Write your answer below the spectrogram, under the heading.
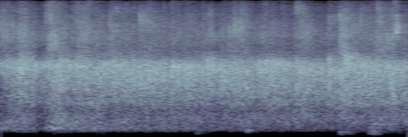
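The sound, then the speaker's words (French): An audience at a religious New Year gathering applauds a president as he walks to his seat. The clapping is dense and steady and holds at an even level throughout. “Acclamons toujours le président pendant qu'il se dirige vers sa place.”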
